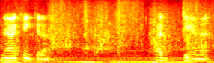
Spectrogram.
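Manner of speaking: usual speaking voice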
